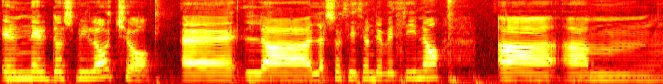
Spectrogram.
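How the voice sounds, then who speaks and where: With fairly even intonation, a woman talks at a very slow pace and a medium pitch. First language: English (speaking Spanish). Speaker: residents' association representative. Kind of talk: parliamentary committee hearing. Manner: halting, many fillers.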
